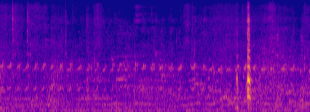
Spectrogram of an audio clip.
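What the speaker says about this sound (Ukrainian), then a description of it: "Є навіть гуси." Geese at an animal shelter in Lviv honk in a steady, repeated pattern at moderate distance, with one sharper, louder honk near the end and faint talking underneath.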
